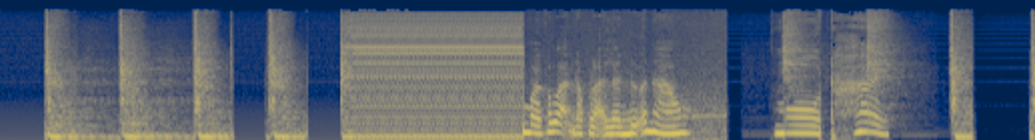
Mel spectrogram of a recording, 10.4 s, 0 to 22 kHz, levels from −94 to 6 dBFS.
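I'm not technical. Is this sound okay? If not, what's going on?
No. From the start to about 6.0 s there is video or display buzz: a screen or video cable leaks into the audio as a 50 Hz hum, plus a faint whistle near 15.6 kHz. From 3.57 to 5.23 s a system hang loop occurs: the computer froze and the same 46 ms scrap of sound repeated about 21 times per second, giving a stuttering buzz.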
